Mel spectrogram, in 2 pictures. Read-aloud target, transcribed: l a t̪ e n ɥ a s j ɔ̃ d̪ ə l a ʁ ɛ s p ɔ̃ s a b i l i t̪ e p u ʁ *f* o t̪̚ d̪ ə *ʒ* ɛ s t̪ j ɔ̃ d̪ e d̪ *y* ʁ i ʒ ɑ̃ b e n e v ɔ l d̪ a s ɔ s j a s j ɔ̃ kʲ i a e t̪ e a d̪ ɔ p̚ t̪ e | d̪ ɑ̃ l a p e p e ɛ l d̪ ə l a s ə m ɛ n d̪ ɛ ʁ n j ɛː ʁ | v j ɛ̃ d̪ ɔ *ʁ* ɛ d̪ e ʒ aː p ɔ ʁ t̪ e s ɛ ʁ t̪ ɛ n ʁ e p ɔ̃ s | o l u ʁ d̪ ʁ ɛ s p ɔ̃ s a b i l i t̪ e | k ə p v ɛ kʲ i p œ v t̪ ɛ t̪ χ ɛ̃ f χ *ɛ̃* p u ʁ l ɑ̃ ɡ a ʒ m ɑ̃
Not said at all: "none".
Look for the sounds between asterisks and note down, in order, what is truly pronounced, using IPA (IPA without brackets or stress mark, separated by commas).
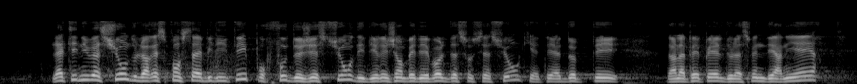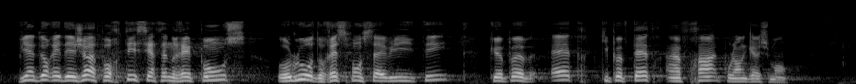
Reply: f, ʒ, i, ʁ, ɛ̃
